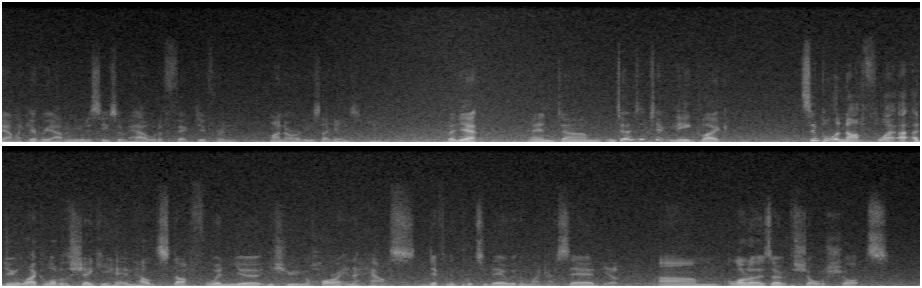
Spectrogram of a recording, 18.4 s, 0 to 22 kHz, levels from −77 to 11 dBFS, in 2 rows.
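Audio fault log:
No faults turn up anywhere in this speech recording. The room noise sits in the background, about 11 dB below the speech.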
